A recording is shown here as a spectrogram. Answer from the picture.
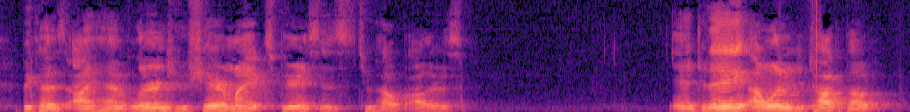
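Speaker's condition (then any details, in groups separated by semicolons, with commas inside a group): Cerebral palsy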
